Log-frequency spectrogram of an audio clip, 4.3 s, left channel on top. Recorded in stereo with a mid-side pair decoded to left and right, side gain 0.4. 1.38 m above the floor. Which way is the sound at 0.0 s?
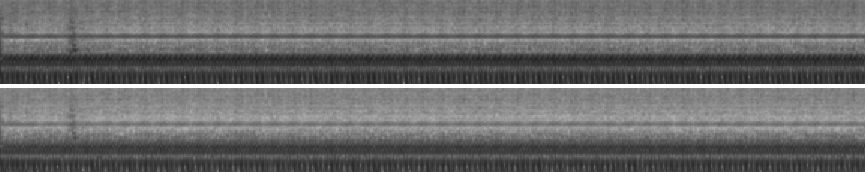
65° left.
